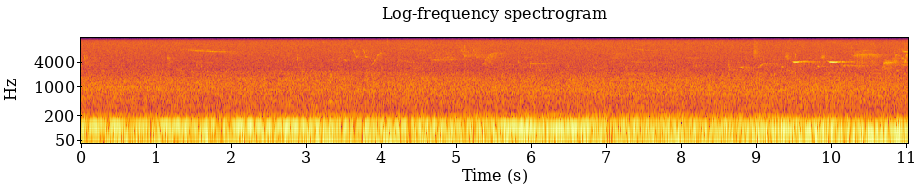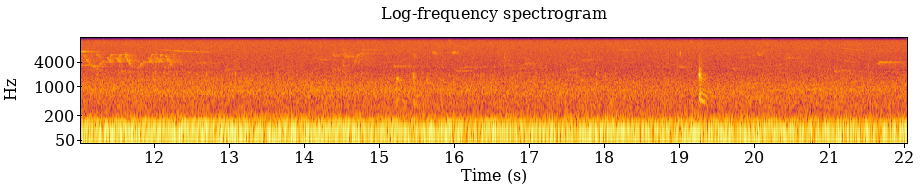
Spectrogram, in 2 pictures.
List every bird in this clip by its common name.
Cedar Waxwing, Song Sparrow, Common Yellowthroat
